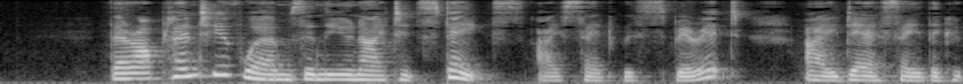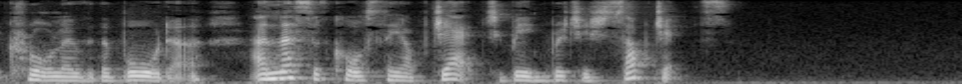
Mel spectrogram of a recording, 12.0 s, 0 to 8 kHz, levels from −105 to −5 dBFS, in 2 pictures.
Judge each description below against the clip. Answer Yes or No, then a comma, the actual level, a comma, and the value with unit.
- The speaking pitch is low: No, medium, 150 Hz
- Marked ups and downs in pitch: No, average, 5.0 semitones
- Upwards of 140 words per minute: Yes, average, 155 wpm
